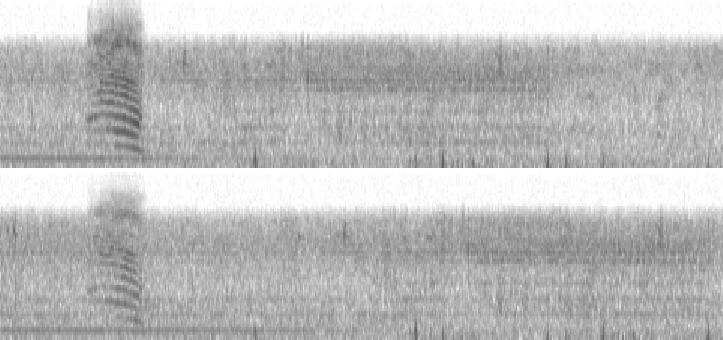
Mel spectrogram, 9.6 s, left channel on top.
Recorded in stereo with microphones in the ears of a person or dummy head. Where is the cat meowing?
30° left (ahead or behind), 0.8 m.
